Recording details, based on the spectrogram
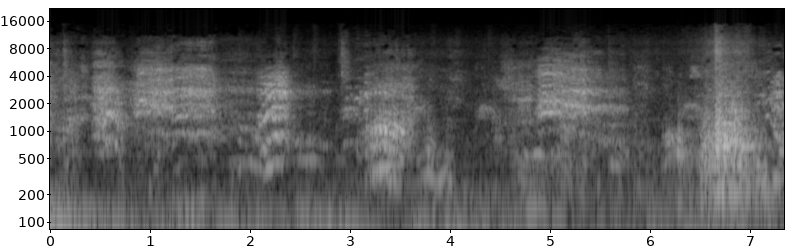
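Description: Macaws give harsh, raspy squawks, about five loud bursts in seven seconds at an uneven pace, some voices overlapping.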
